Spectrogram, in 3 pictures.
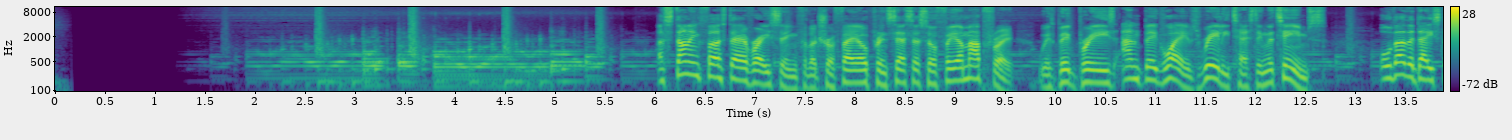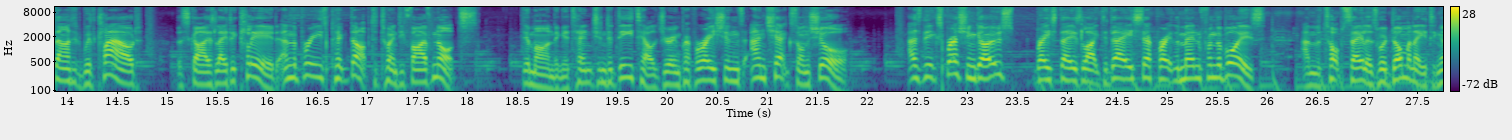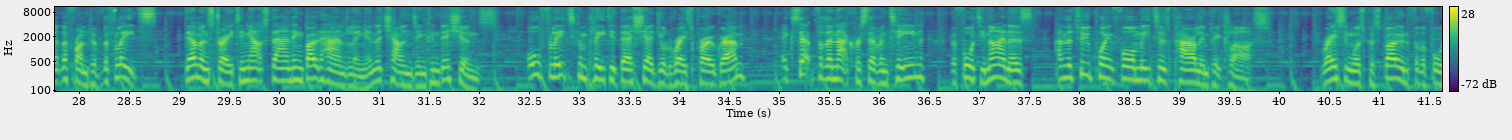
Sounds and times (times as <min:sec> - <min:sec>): Music: 0:01.3 - 0:41.6
Speech: 0:06.0 - 0:12.7, 0:13.3 - 0:21.8, 0:22.4 - 0:41.6.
